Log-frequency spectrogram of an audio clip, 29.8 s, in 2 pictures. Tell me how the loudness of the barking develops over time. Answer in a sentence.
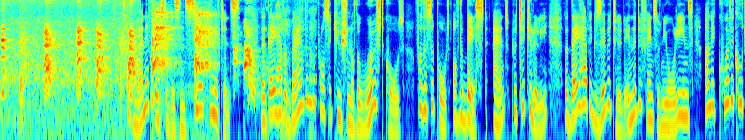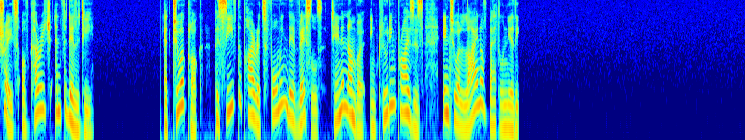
The loudness of the barking stays about the same.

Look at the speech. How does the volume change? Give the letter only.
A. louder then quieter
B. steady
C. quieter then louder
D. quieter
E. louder
B.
